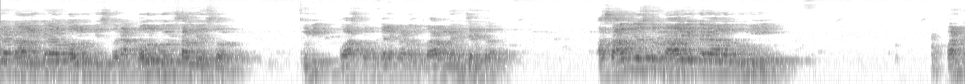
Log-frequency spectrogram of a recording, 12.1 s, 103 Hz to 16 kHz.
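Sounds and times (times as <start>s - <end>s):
man speaking into a microphone: 0.0s - 3.1s, 3.8s - 6.4s, 7.5s - 9.8s.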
